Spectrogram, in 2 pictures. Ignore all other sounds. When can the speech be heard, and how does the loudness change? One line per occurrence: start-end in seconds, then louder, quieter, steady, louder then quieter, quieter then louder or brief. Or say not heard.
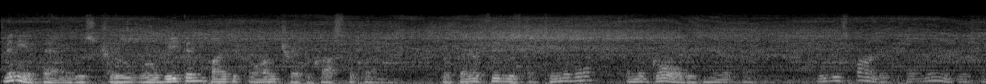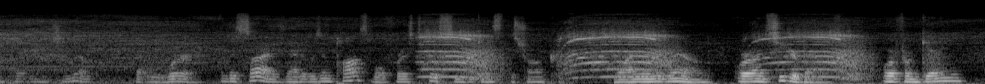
0.0-19.6 quieter then louder.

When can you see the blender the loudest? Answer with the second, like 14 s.
16 s.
